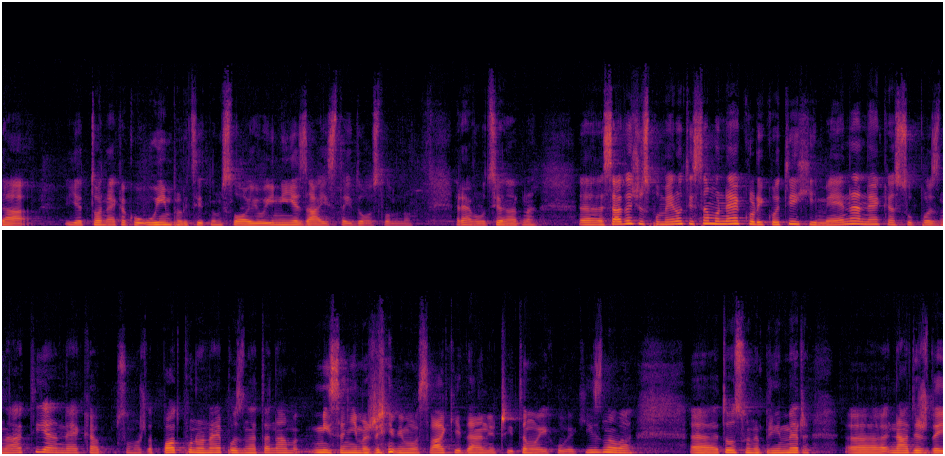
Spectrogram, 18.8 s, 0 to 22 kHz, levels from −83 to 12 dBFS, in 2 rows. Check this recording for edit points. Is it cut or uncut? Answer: uncut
